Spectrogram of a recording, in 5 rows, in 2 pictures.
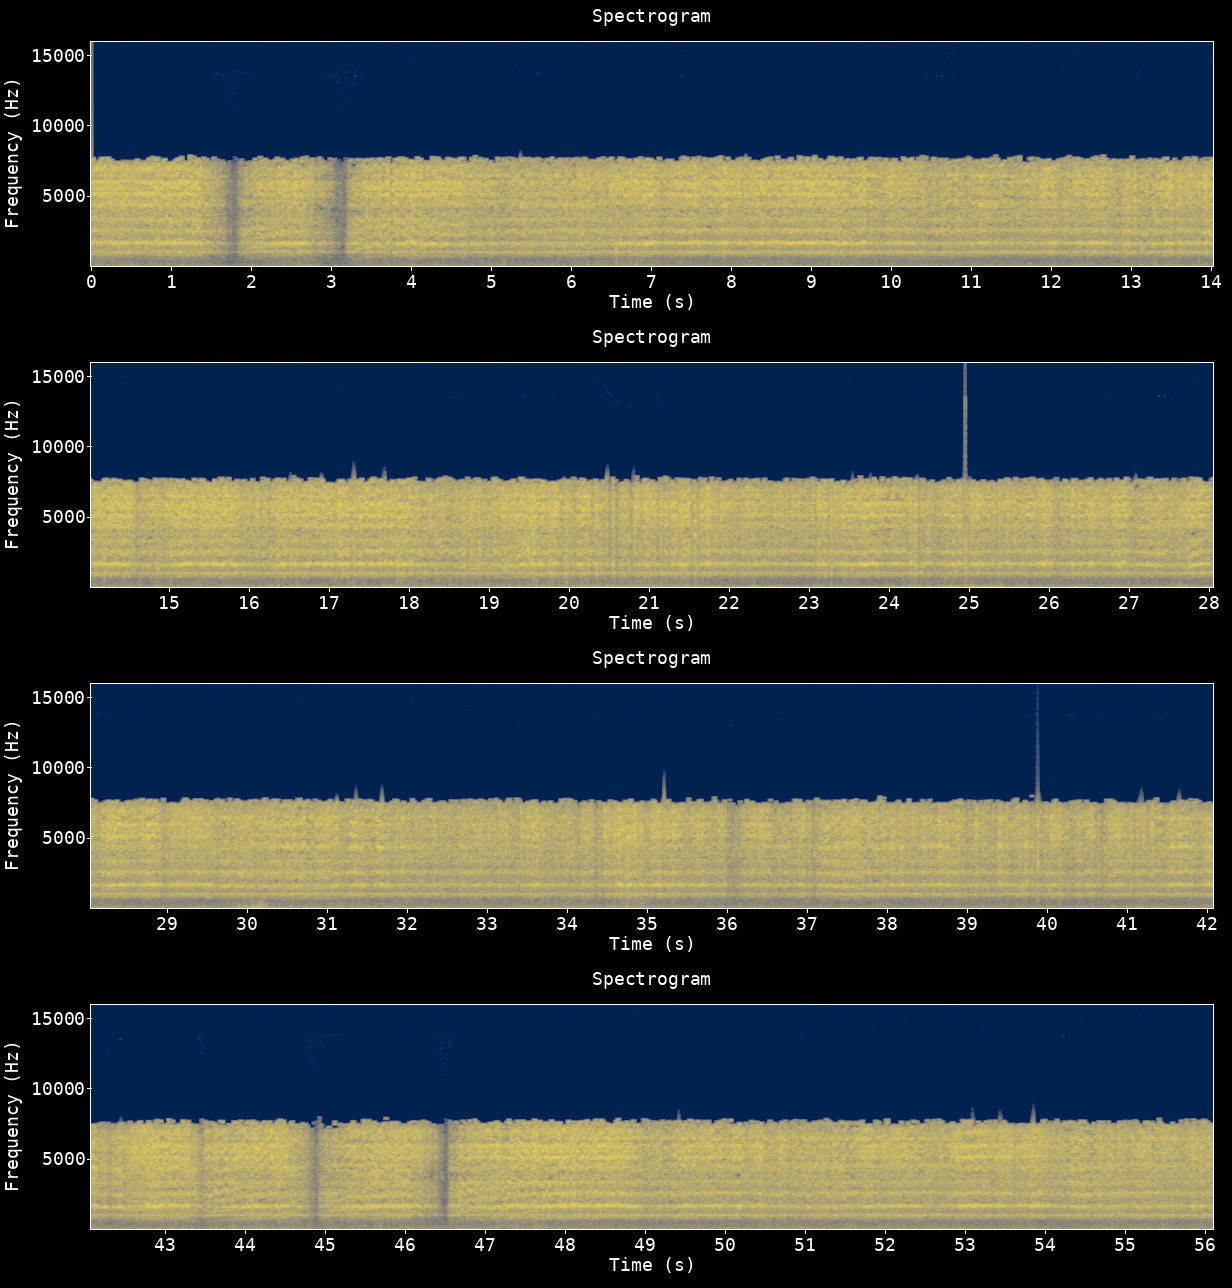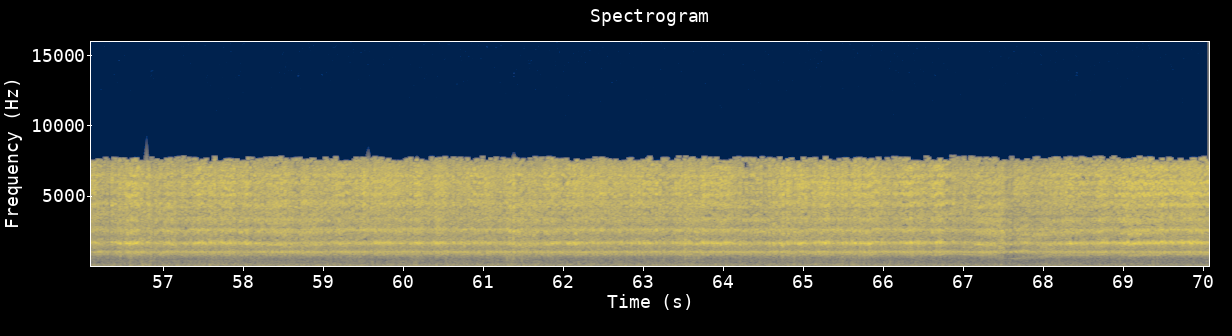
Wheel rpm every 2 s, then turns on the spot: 160, 110, 200, 230, 230, 230, 230, 230, 230, 220, 240, 230, 230, 230, 230, 220, 230, 240, 230, 240, 230, 200, 140, 140, 220, 230, 230, 220, 230, 230, 230, 230, 230, 190, 210.
none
